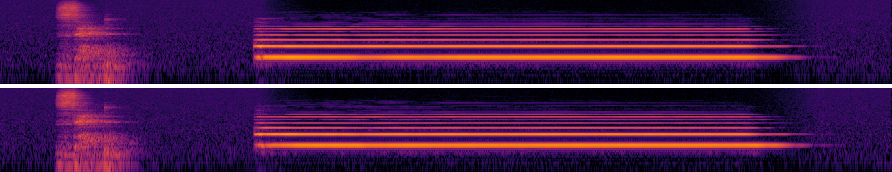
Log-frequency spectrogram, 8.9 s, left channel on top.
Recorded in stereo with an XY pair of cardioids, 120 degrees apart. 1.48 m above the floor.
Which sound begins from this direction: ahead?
Whispering, at 0.6 s.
